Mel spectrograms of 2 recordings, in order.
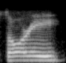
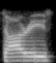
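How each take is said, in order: First: It is said with a Canadian-style vowel. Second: It is said with a plain American vowel. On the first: The speaker is pretending to be from Canada. "I tried to be as Canadian as possible" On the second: This is how the speaker normally says it. "I was adjusting my sorries"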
